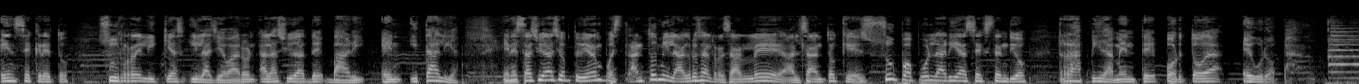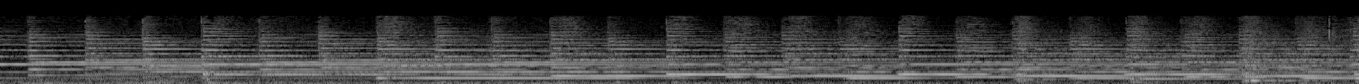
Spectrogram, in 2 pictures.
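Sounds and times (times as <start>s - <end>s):
speech: 0.0s - 13.4s
church bells: 13.3s - 27.1s
film soundtrack music: 14.9s - 27.1s.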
